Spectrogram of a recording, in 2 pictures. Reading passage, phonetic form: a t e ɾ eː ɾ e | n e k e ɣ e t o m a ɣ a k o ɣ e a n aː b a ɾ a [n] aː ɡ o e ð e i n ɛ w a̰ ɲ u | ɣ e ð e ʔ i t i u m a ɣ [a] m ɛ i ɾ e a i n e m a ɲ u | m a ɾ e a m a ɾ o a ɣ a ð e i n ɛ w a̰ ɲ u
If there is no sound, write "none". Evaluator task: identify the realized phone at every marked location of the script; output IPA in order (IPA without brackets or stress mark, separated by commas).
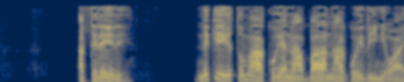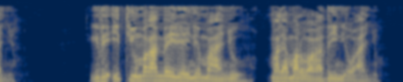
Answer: n, a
